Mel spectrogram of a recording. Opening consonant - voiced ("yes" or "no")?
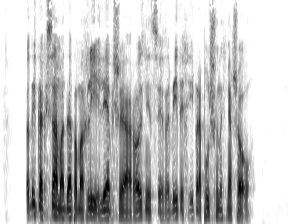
no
